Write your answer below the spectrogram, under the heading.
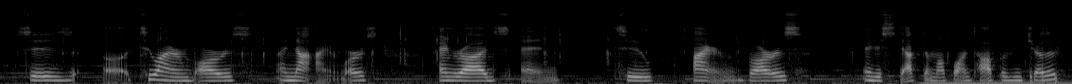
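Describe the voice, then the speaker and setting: Music plays in the background as a woman talks at a fairly slow pace with long, frequent pauses. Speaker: gaming youtuber. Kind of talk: gameplay tutorial commentary. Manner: hesitant, many fillers.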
